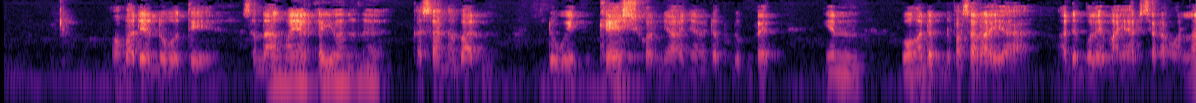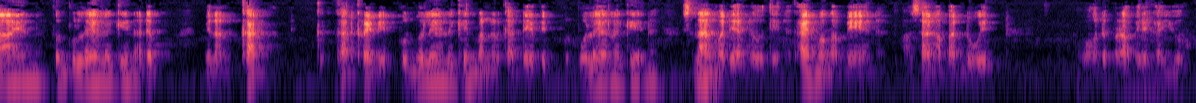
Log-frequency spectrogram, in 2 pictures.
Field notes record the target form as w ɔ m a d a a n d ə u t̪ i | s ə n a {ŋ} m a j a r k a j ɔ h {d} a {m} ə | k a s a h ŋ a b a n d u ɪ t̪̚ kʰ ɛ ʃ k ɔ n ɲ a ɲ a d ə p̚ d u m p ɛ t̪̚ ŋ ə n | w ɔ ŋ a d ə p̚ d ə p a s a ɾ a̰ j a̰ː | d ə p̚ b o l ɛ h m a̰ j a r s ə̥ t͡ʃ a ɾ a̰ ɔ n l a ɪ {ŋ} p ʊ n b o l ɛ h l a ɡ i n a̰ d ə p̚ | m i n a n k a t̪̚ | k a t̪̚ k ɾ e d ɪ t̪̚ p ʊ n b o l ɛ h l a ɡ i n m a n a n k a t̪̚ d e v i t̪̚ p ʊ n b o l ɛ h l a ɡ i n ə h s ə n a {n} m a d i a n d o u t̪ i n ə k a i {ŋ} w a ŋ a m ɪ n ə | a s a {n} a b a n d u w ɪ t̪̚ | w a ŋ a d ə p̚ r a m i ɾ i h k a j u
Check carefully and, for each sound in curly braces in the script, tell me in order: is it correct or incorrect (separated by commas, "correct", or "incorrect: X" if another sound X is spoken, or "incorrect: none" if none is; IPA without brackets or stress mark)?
correct, incorrect: n, incorrect: n, incorrect: n, incorrect: ŋ, incorrect: n, incorrect: ŋ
